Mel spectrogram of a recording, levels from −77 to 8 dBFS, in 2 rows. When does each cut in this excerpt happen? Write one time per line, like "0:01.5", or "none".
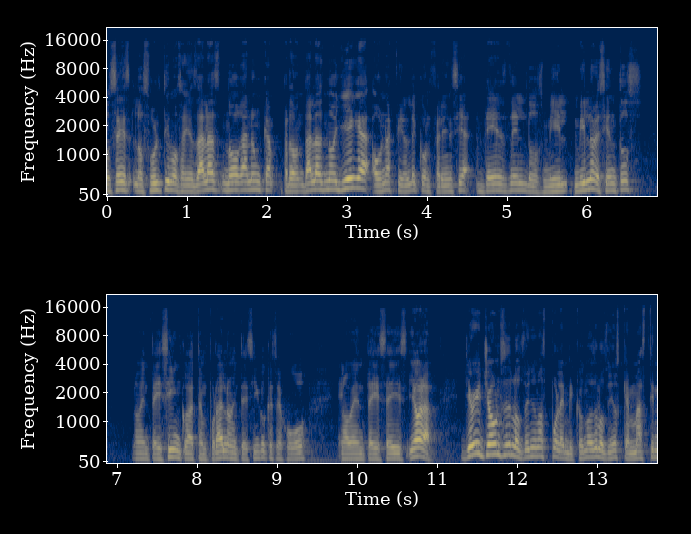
0:05.8
0:09.8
